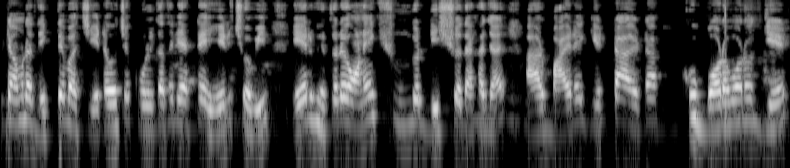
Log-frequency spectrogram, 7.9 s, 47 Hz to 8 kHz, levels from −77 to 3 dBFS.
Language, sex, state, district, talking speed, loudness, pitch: Bengali, male, West Bengal, Kolkata, 205 wpm, -16 LUFS, 200 Hz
